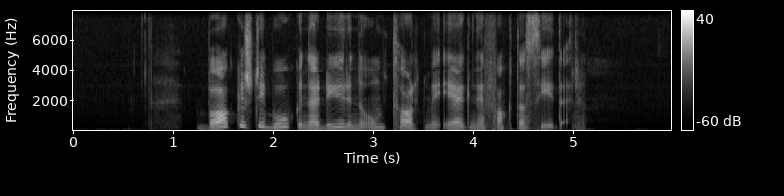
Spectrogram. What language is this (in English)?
Norwegian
